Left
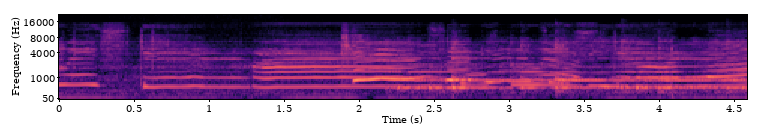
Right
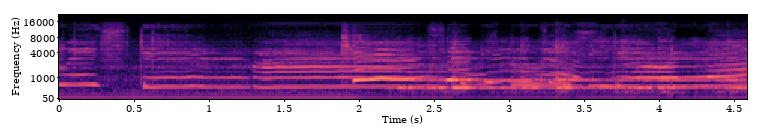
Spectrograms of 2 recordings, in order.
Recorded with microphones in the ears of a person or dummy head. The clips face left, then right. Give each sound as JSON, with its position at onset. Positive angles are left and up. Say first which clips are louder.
{"t": 2.2, "sound": "dishes clattering", "louder": "right 1 dB", "side_deg": 80, "distance_m": 3.5}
